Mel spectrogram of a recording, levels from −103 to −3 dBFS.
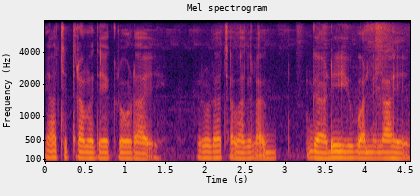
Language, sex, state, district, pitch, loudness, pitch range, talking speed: Marathi, male, Maharashtra, Sindhudurg, 120 Hz, -31 LUFS, 120-130 Hz, 145 wpm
